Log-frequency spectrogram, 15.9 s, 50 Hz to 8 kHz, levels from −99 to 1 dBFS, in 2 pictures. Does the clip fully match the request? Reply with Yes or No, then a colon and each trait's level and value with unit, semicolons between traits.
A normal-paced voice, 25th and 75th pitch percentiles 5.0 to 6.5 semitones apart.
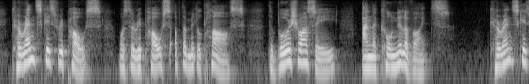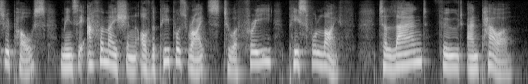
No: slow, 125 wpm; wide, 5.4 semitones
